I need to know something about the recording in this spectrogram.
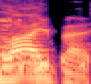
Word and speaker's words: Leiber: It's Leiber. It's Leiber. So it's it's German.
